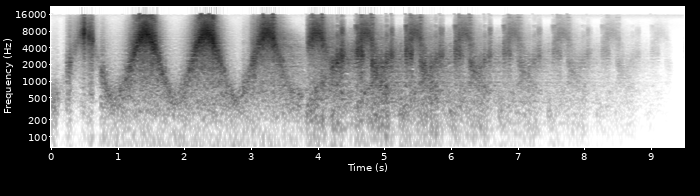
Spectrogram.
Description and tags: Shadow Warp 3
The third of it's kind in my library. I don't work with white-noise FX very much.
creepy, noise, sci-fi, special, spooky, warp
